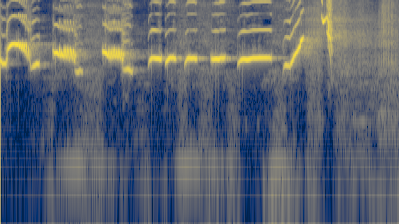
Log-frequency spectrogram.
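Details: Oriental magpie-robin (kacer) master recording in 'nembak isian' style, used to provoke agitated answers: quick string of rich whistled notes with slurred ends, finishing with steep rising sweeps; faint low hum behind.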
